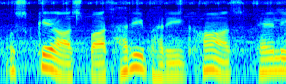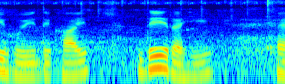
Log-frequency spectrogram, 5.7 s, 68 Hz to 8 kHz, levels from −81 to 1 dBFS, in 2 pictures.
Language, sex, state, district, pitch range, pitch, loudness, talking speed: Hindi, male, Uttar Pradesh, Etah, 115-150 Hz, 125 Hz, -28 LUFS, 125 wpm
